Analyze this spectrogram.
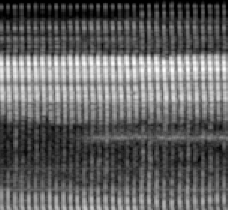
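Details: Bar-winged prinia, Prinia familiaris montana, in clear ngebren nembak song for cage-bird training: a short burst of fast, uniform, high-pitched chipping notes, evenly spaced throughout.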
